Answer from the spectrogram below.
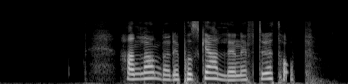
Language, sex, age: Swedish, female, 33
